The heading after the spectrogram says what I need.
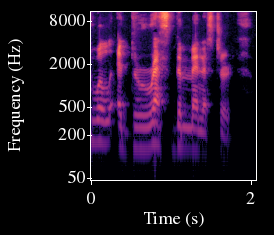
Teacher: as a verb, I will address him, or the president will address the minister. We highlight the second syllable.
